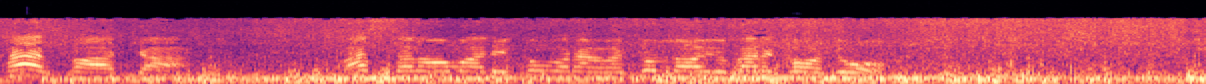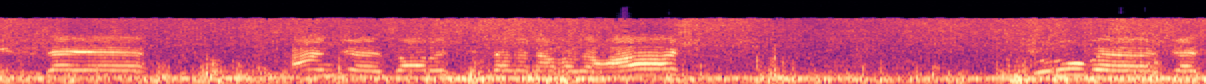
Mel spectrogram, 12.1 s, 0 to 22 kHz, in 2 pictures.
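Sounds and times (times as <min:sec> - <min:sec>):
rushing water: 0:00.0 - 0:12.0
speedboat engine running: 0:00.0 - 0:12.0
wind buffeting microphone: 0:00.0 - 0:12.0.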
